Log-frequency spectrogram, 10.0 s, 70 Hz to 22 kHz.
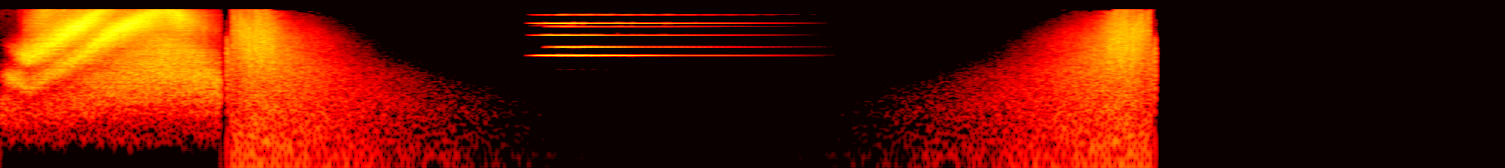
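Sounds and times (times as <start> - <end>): whoosh: 0.0 - 3.0, 5.8 - 7.7
bright ringing ding: 3.5 - 5.2.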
